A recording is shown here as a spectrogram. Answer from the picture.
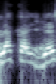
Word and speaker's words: Lacaille: Donc nous sommes en compagnie d'Odile Lacailles, c'est bien comme ça qu'on prononce.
